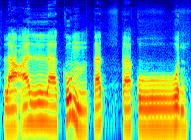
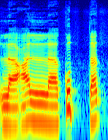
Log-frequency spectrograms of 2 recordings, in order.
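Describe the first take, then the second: First: The m is pronounced clearly before the t. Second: The m merges fully into the following t. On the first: The speaker calls it right. "tapi dengan izhar, jelas, huruf mimnya harus jelas" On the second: The speaker calls it wrong. "tidak dibaca dengan uh, apa namanya, uh, idgham"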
